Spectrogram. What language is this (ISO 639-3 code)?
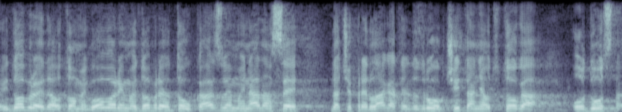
hrv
